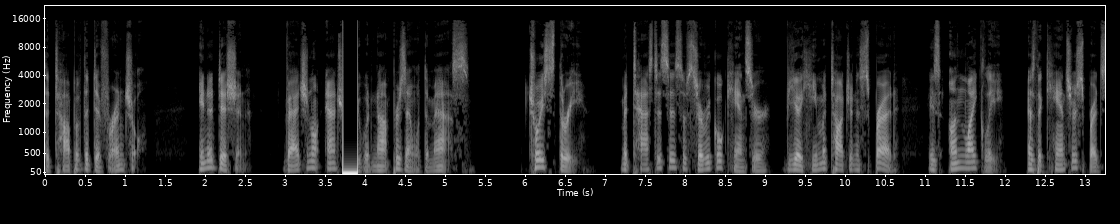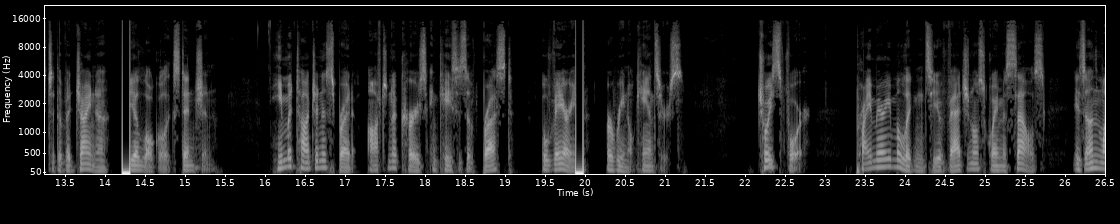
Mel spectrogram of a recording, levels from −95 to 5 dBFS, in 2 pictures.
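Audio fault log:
3.72–3.90 s, 14.21–14.30 s, 19.88–19.97 s: invalid numbers at full scale. Bad values pinned the output at maximum for 186, 93 and 93 ms. Each gives loud pops with silence between.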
